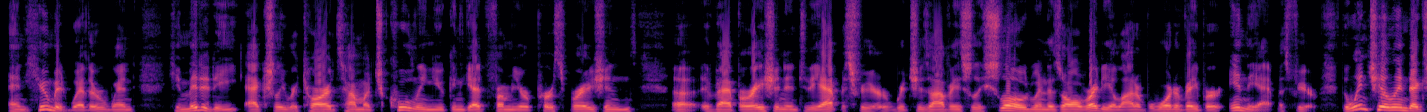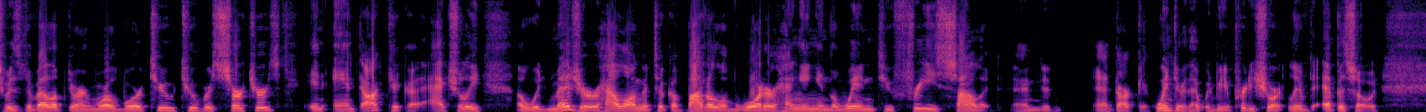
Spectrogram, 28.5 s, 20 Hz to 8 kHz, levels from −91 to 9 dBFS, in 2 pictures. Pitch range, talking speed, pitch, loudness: 115-135 Hz, 170 wpm, 120 Hz, -25 LUFS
